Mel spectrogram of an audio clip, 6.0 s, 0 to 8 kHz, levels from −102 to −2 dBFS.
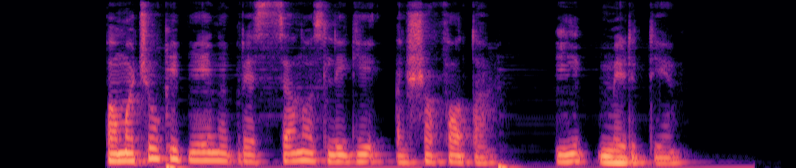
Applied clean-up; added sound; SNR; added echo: neural mask model DeepFilterNet 3.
